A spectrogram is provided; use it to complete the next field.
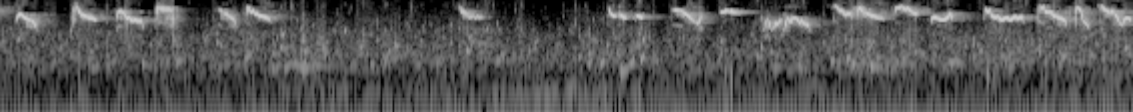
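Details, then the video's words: Mountain white-eye, ngalas style song meant to excite birds into singing: a quick burst of shrill slurred chirps, a short pause with one isolated note, then a longer busy chain of high twitters to the end. "PANCINGAN PLECI MONTY NGALAS BUKA PARUH"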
